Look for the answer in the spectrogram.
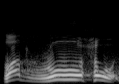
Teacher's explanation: واؤ مدہ ہو ہونٹ ہمیشہ گول ہو جائیں گے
